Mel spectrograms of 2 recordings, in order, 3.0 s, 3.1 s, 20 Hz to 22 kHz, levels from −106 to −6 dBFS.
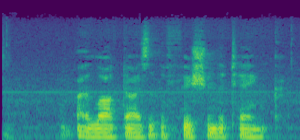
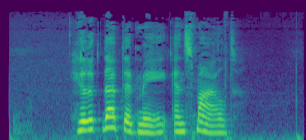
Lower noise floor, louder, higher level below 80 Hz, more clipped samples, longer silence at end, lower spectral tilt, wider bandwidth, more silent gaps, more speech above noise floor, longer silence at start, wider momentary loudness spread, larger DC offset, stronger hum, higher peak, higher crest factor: second, -49 dBFS vs -58 dBFS; about the same, -23 LUFS vs -25 LUFS; first, -44 dBFS vs -56 dBFS; neither; first, 0.2 s vs 0.05 s; about the same, -5.5 dB/octave vs -4.5 dB/octave; second, 13 kHz vs 16 kHz; neither; second, 27 dB vs 34 dB; about the same, 0.05 s vs 0.1 s; second, 9 LU vs 13 LU; neither; neither; first, -2 dBFS vs -8 dBFS; about the same, 20 dB vs 18 dB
